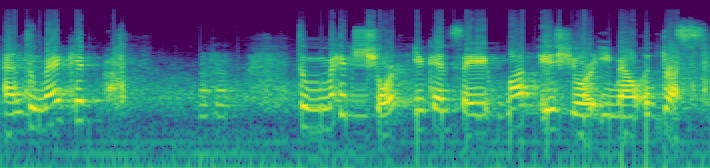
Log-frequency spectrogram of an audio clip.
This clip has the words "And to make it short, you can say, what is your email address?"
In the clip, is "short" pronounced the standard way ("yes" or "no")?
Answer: yes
